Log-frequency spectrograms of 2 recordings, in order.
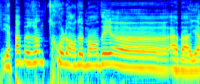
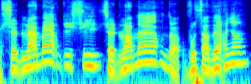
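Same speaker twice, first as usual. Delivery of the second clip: mocking leftist; 2 semitones higher, slower than usual. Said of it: "ils me font".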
